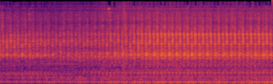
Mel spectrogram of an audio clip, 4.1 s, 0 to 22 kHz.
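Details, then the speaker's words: 2002 Ford Explorer Sport 4.0L V6, 5-speed, 250,000 miles, after coil pack and plug replacement, recorded near the exhaust: a fast, steady tick over a rough idle, no misfire code; owner suspects an exhaust leak or a stuck valve, unconfirmed. "It almost seems like a misfire, but there's no check engine code saying that it is."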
